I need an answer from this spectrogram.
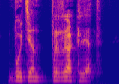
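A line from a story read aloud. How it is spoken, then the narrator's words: Forced through gritted teeth. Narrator (Russian): выдавил сквозь зубы Тарачини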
